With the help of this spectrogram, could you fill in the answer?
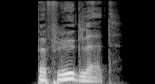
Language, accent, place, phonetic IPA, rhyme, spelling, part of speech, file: German, Germany, Berlin, [bəˈflyːɡlət], -yːɡlət, beflüglet, verb, De-beflüglet.ogg
- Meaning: second-person plural subjunctive I of beflügeln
